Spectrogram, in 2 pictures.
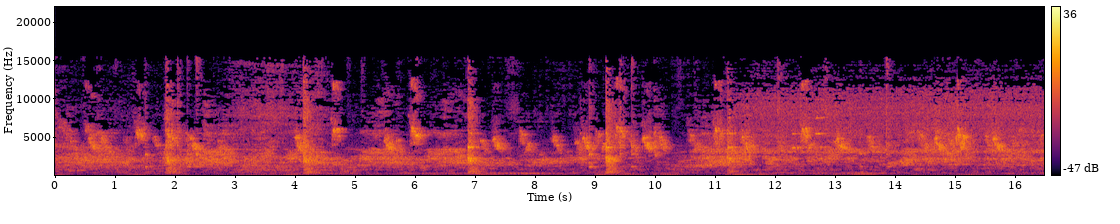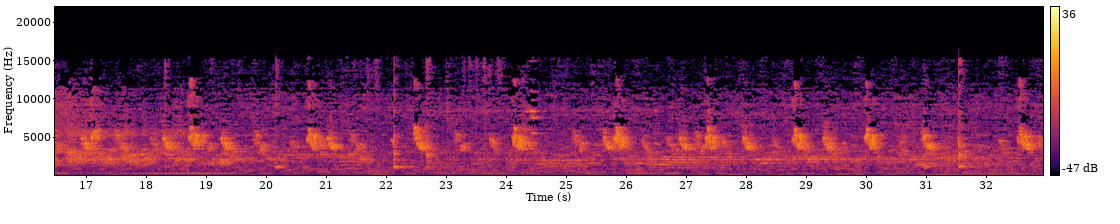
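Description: Birds chirping in many short, quick calls, over a steady low hum, with a few sharp clicks now and then.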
